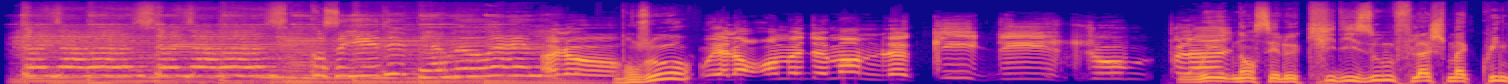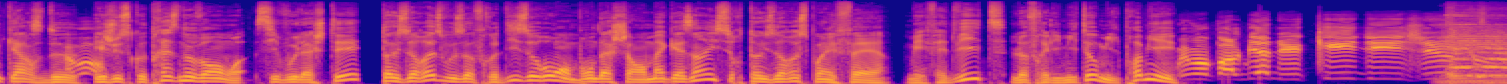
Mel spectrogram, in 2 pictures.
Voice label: Naturel serviable; Toys r us

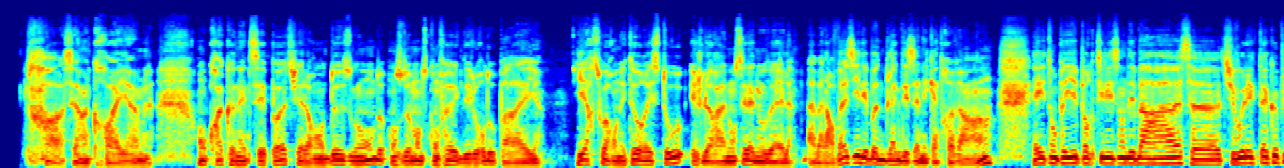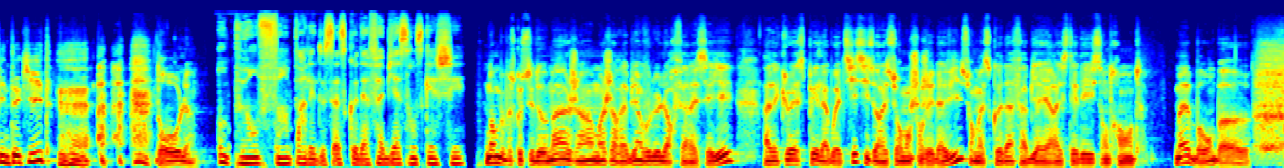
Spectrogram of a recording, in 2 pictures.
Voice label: Naturel agacé; Skoda-Fabia

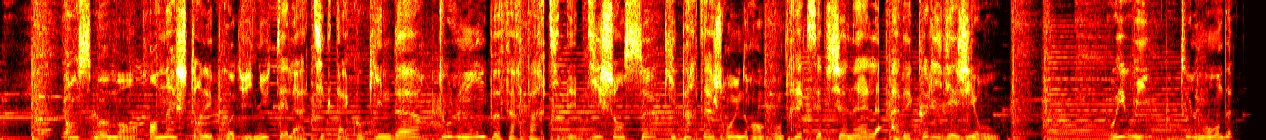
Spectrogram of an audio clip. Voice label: souriant promo; voix off; Kinder

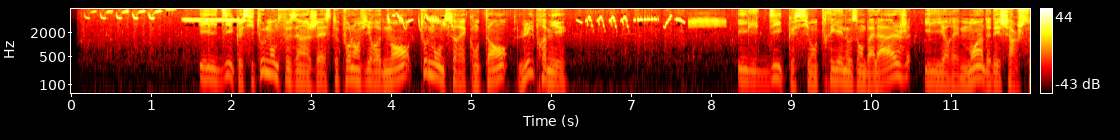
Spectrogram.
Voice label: naturel positif; voix off; Eco-Emballages

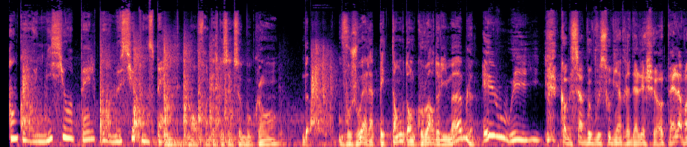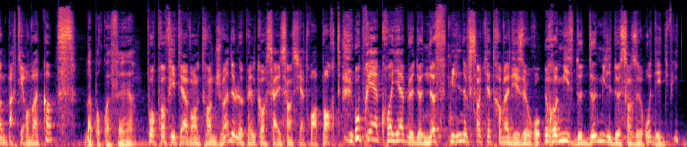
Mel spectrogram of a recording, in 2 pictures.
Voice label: comédie nerveux agacé; Opel

